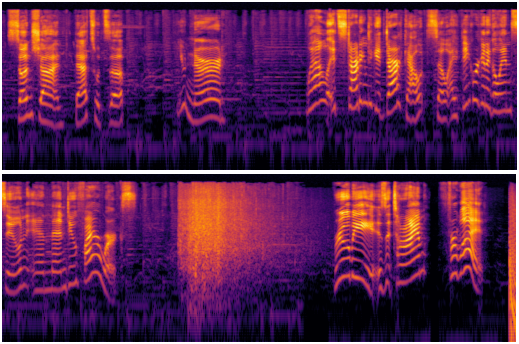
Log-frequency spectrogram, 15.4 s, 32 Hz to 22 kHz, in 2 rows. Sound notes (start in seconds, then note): 10.3 pool splash; 15.2 firework boom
